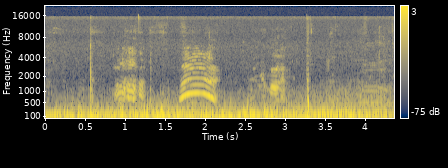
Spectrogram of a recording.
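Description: Wind rumbling steadily on the microphone, with men calling out across an open football game; one long shout rises and falls about two seconds in, with shorter calls around it and a few sharp clicks.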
